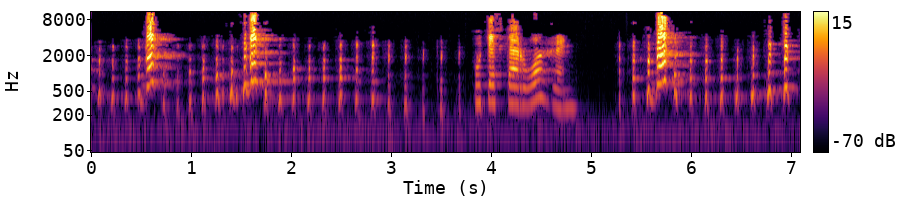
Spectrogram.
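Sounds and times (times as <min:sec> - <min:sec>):
hen clucking: 0:00.0 - 0:03.4, 0:05.3 - 0:06.3
laughter: 0:00.0 - 0:03.9, 0:05.3 - 0:07.0
hen squawking: 0:00.5 - 0:02.0, 0:05.6 - 0:06.0
speech: 0:03.8 - 0:05.0.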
